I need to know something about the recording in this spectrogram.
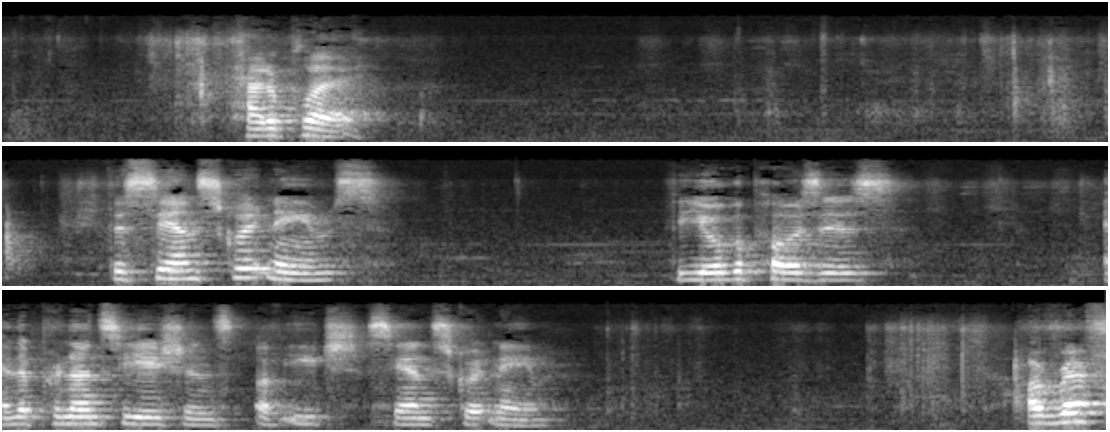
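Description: Pages of a paper booklet are turned by hand.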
